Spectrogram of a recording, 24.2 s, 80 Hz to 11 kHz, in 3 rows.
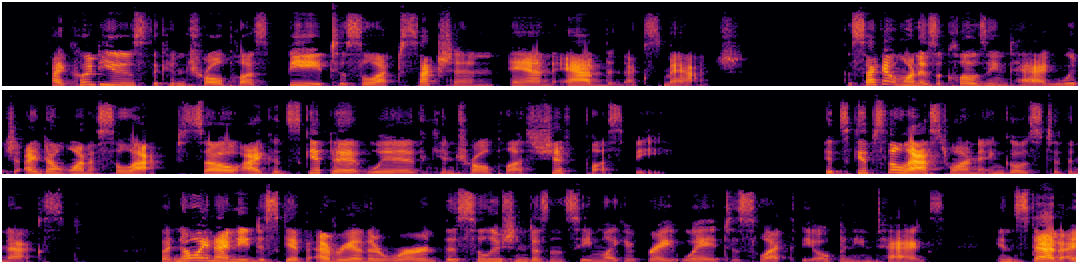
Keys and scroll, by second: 0.4 ctrl+b, 3.0 ctrl+b, 10.1 ctrl+shift+b.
